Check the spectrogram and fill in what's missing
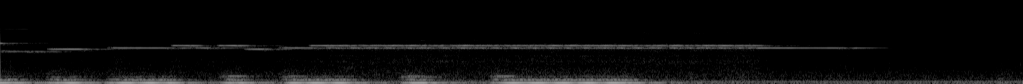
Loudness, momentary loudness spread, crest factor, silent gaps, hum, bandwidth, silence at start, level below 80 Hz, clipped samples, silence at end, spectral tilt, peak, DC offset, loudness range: -36 LUFS; 21 LU; 12 dB; none; none; 7 kHz; 0 s; -36 dBFS; under 0.1%; 0 s; -8 dB/octave; -22 dBFS; under 0.1%; 9 LU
